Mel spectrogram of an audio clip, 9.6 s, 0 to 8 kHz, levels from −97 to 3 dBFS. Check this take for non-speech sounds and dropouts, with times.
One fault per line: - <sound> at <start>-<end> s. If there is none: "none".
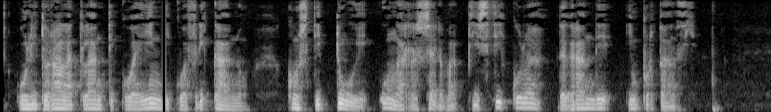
- dropout at 2.0-2.1 s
